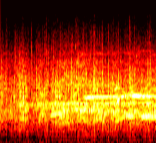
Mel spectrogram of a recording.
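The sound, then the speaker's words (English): Young people welcome Pope Benedict XVI on his arrival in Cologne, Germany, chanting his name in Italian and giving a soccer cheer; a dense wash of clapping and voices with a few higher shouts, sustained and fairly loud. “Security concerns prevented the presence of large crowds at the airport, but Benedict was given a rousing welcome with young people chanting his name in Italian and giving him a soccer cheer.”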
